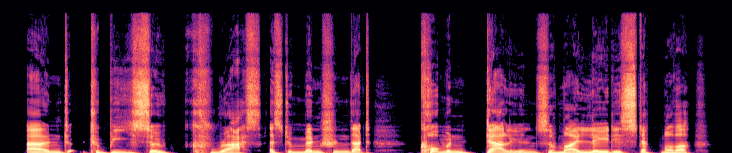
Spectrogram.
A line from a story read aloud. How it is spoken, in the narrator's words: he scoffed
